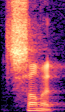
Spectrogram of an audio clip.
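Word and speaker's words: PSUMMIT: that was done called Summit 2 by the way the p is silent in these uh in the in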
